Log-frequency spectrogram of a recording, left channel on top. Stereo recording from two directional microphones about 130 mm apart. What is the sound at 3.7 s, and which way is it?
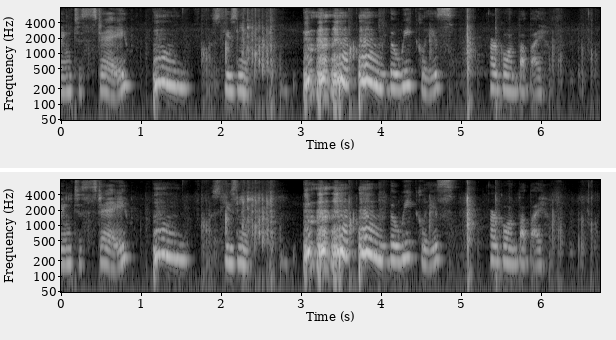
Speech, 35° left (ahead or behind).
